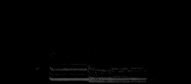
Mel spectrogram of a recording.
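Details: Chili the dog, asleep, dreaming and twitching, gives one short whimpering moan with a clear tonal pitch that steps downward partway through, lasting about a second in a quiet indoor room.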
